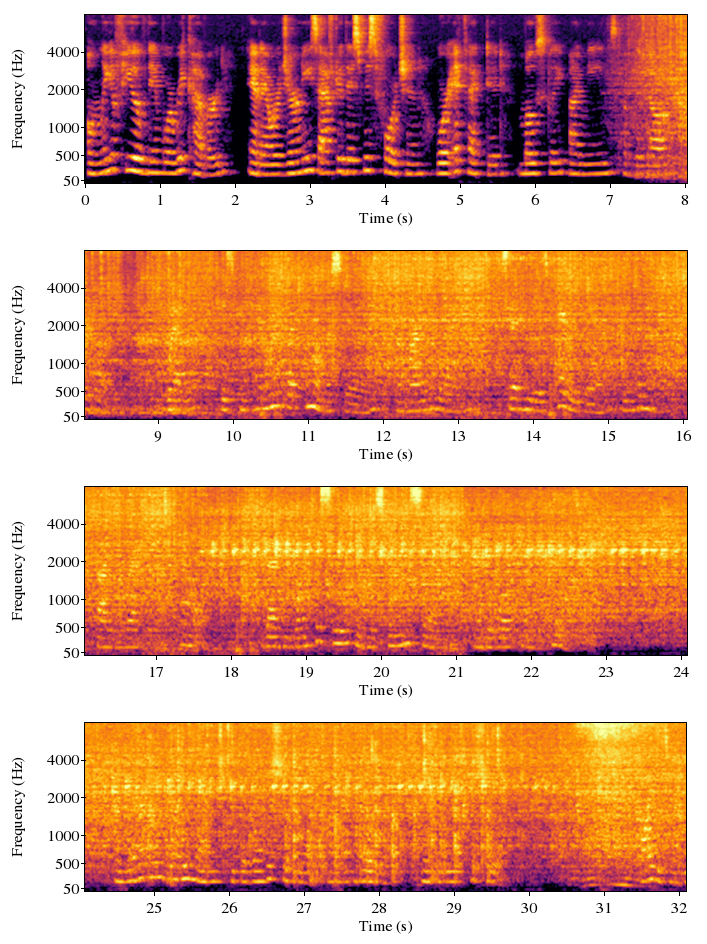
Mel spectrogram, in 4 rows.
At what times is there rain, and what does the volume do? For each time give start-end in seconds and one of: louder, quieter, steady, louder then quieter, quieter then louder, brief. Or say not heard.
7.2-32.0 steady.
